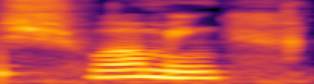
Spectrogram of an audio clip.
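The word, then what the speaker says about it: swarming: बेगन स्वर्मिंग, इसे पढ़ेंगे स्वर्मिंग, आर यहाँ पे साइलेंट है।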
